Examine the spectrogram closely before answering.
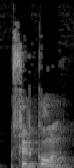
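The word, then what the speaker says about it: Tsirkon: है hypersonic missile त्र सरकन सिरको basically T silent इस विच सिर कोन सिरको नाम द जड़ी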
